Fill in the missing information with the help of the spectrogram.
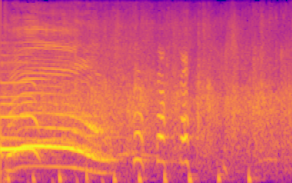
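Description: An audience claps for a young girl in a steady, rhythmic beat, with a long falling cheer or whistle ringing over the first second before the claps continue on their own.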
